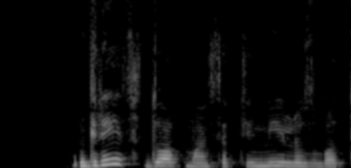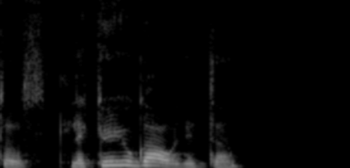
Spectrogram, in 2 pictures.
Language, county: Lithuanian, Kaunas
